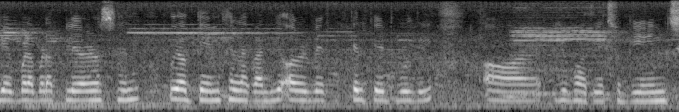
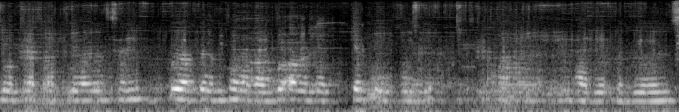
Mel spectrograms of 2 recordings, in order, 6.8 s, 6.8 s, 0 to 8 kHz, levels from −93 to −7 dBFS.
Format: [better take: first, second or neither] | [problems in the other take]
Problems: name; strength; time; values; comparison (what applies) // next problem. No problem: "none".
first | noise reduction (neural separator model SepFormer DNS4)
